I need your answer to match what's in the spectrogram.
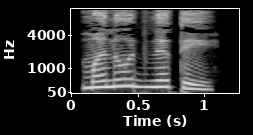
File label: "ಮನೋಜ್ಞತೆ", Kannada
